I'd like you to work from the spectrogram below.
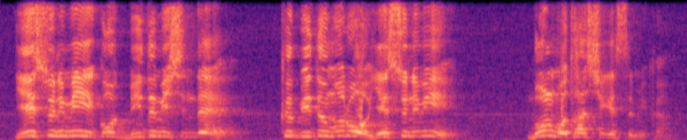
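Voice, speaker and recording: A male pastor delivers an emphatic sermon in a fairly high voice. He repeats his main points for weight. He moves between loud, driving exhortation and quiet, hushed asides. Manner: emphatic, repeats key phrases.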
